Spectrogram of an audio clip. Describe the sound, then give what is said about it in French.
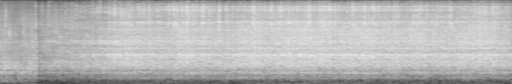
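Pedal-powered bicycle blender mixing fruit with syrup, a whirring mechanical drone that builds over the first second or two, then holds loud and even with a fine rattling texture. “je le remplis de fruits, un petit peu de sirop ou de lait, suivant ce que je veux faire. Je le ferme, je monte sur le vélo et je me mets à pédaler pour mixer tout ça.”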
